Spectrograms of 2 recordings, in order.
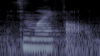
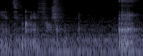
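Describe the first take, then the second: First: Said in the usual way. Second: A slow, much softer grudging aside; grudging mutter. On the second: Shown as a demonstration. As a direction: mumble it half to yourself, grudgingly. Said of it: "okay, I'm building it incorrectly".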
